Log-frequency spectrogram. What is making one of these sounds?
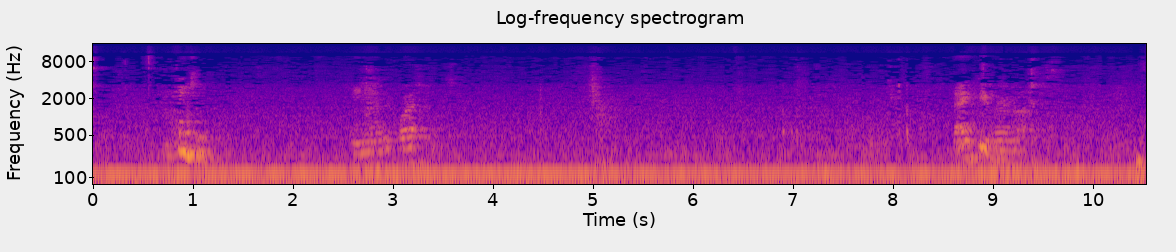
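An elderly man speaks in short bursts, with pauses, in an echoing room.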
